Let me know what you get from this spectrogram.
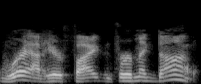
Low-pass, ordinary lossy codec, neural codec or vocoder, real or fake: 7.2 kHz; MP3, 32 kbps; codec, 44.1 kHz, 2.6 kbps, DAC; fake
